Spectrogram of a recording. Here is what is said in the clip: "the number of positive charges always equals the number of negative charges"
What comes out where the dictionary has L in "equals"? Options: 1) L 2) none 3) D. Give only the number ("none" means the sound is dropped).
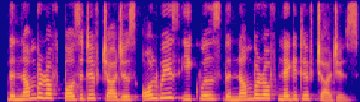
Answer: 1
